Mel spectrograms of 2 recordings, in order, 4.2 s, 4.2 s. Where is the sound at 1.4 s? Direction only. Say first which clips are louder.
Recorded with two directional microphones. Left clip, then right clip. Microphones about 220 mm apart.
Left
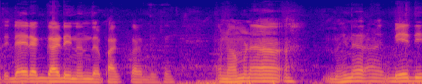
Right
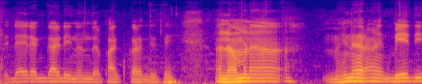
Right 7 dB; 30° right (ahead or behind).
